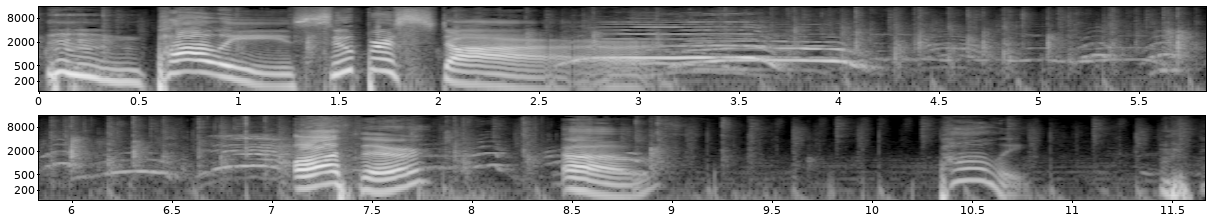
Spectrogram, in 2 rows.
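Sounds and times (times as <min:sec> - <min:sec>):
speech: 0:00.0 - 0:03.5, 0:07.1 - 0:09.0, 0:10.6 - 0:11.6
people cheering: 0:02.3 - 0:09.0
audience applauding a featured guest on a show: 0:02.3 - 0:09.4.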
